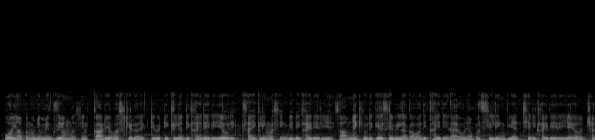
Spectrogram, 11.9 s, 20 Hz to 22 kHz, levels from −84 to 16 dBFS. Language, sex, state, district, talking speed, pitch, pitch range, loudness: Hindi, male, Andhra Pradesh, Guntur, 230 wpm, 130 Hz, 115-145 Hz, -36 LUFS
